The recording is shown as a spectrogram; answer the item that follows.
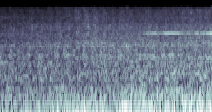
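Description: Steady low rumble and hiss of outdoor background noise during a pause in a public-address speech, with a faint high steady whine coming in near the end.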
